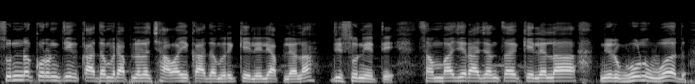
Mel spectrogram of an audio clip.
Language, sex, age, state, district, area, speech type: Marathi, male, 30-45, Maharashtra, Osmanabad, rural, spontaneous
